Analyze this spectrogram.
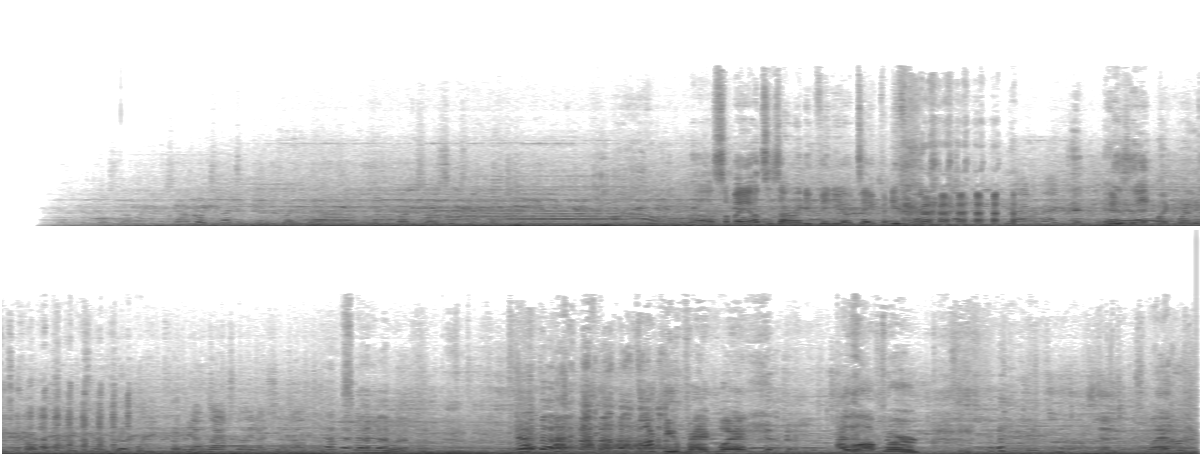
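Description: Men talk and call out casually outdoors, close by.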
